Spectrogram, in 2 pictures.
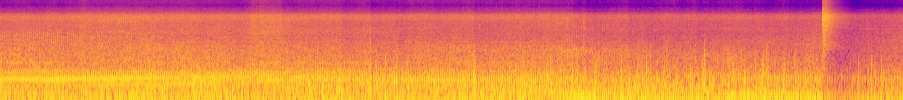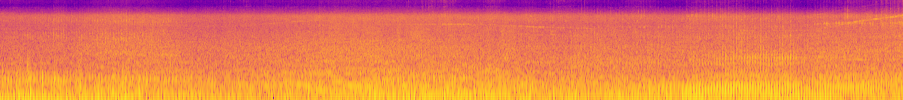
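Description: Wind rushes past loudly, outdoors.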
